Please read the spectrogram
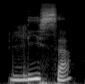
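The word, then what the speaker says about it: Litha: La fête contemporaine du solstice d'été pour les païens est appelée Lissa, qui s'écrit Lita, T-H-A.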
